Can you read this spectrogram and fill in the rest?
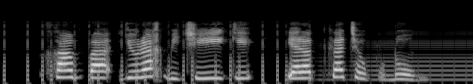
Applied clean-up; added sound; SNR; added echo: neural mask model RNNoise.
